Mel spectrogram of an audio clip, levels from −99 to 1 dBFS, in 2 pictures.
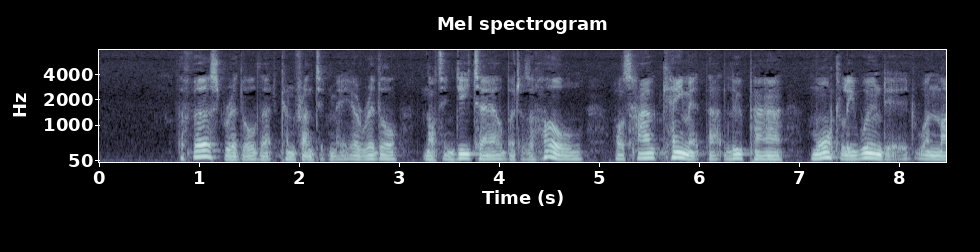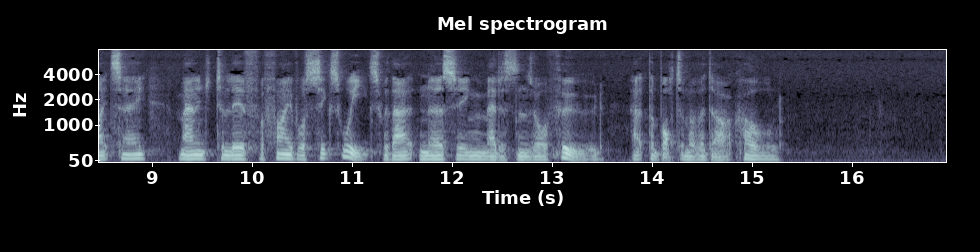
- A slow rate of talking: No, average, 165 wpm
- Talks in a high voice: No, very low, 95 Hz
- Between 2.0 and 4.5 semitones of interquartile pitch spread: Yes, average, 3.7 semitones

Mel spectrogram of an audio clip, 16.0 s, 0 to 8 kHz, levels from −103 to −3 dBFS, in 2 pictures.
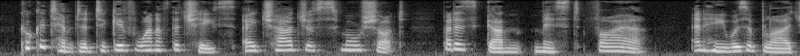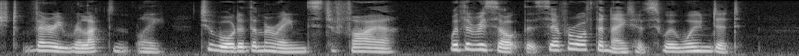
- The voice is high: No, medium, 180 Hz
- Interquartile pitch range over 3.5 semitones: Yes, wide, 5.5 semitones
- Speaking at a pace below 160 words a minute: Yes, average, 150 wpm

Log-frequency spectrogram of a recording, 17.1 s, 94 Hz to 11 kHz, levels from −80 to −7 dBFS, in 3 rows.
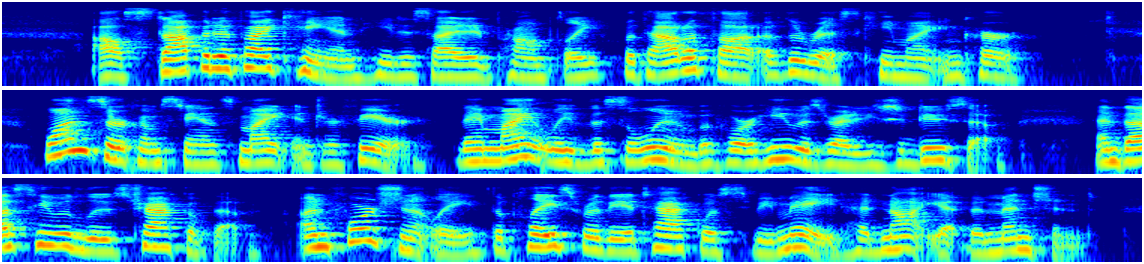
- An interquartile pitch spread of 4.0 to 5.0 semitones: Yes, average, 4.3 semitones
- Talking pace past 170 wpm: Yes, average, 200 wpm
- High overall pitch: No, medium, 180 Hz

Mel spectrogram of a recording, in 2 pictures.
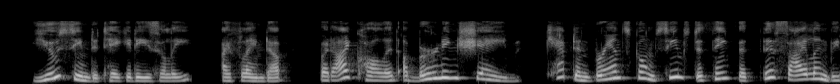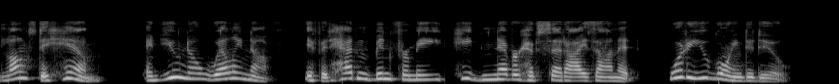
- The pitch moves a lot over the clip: Yes, wide, 7.6 semitones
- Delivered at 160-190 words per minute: Yes, average, 180 wpm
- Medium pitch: No, high, 220 Hz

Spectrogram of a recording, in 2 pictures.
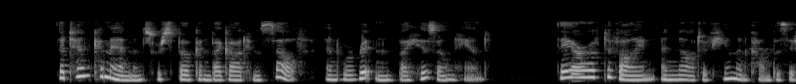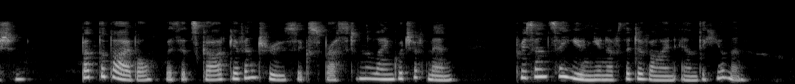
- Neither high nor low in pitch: No, high, 225 Hz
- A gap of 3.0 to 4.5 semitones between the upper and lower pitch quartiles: No, wide, 5.5 semitones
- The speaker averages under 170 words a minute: No, average, 175 wpm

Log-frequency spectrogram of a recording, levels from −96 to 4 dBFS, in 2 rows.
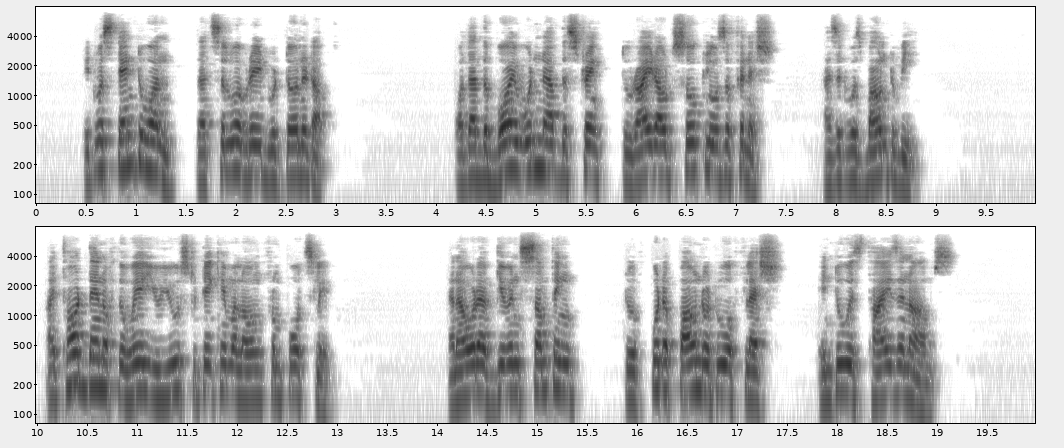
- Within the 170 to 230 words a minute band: Yes, average, 195 wpm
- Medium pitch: Yes, medium, 150 Hz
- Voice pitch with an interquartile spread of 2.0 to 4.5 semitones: Yes, average, 2.8 semitones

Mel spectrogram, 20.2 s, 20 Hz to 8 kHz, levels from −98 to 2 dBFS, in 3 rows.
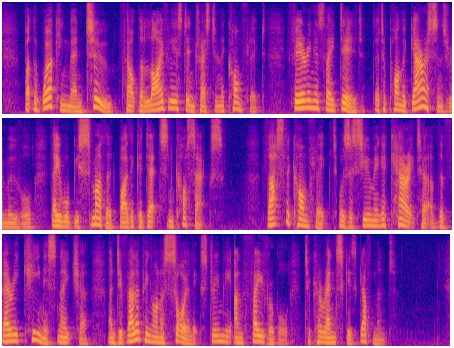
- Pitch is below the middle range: Yes, low, 130 Hz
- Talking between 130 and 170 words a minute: Yes, average, 155 wpm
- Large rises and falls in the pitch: Yes, wide, 6.0 semitones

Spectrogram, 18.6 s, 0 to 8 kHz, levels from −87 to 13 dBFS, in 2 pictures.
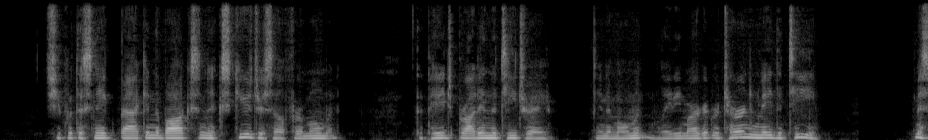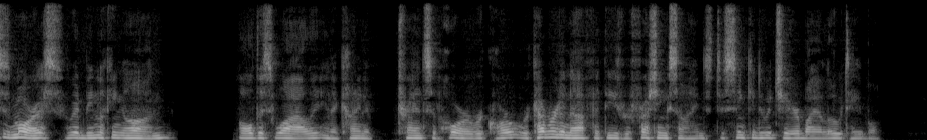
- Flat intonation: Yes, narrow, 2.0 semitones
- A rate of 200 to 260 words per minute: Yes, fast, 205 wpm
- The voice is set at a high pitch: No, medium, 140 Hz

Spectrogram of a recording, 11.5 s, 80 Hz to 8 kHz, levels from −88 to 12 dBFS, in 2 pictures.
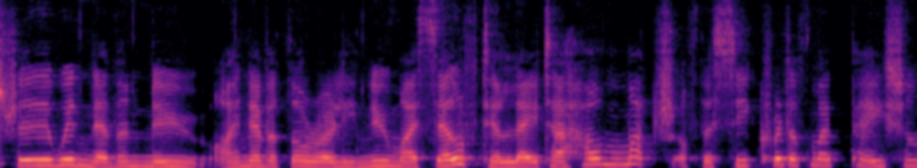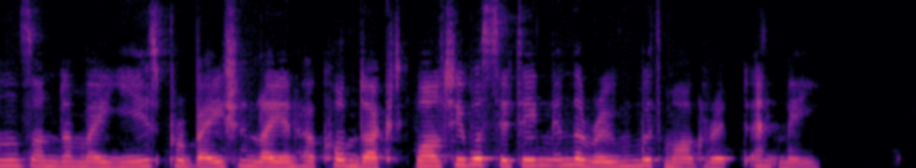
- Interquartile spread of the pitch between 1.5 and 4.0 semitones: Yes, average, 3.7 semitones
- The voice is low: No, high, 225 Hz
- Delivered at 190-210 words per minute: Yes, average, 195 wpm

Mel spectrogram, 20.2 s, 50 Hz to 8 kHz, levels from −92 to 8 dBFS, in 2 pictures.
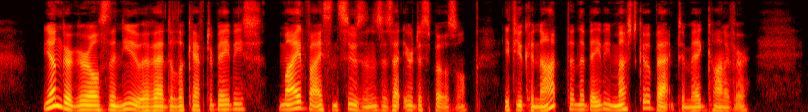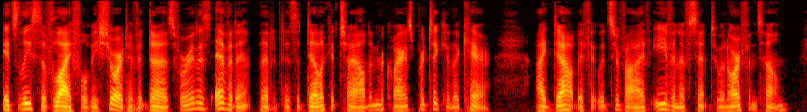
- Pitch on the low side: Yes, low, 110 Hz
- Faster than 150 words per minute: Yes, average, 200 wpm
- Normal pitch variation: Yes, average, 3.9 semitones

